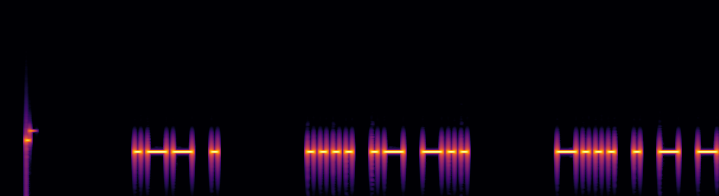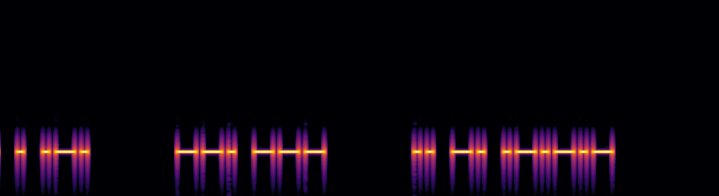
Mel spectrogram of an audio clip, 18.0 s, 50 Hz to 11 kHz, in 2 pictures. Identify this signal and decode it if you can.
Morse code, heard as a keyed tone, about 15 wpm, 700 Hz. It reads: WE HAD BETTER GO IN.
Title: 2x Word-Spacing - Sentences from Top 400 Words - 15wpm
